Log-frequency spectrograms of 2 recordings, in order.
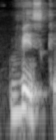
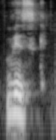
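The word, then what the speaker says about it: whisk: बट इसमें H silent है। एच को प्रोनाउंस नहीं किया जाता। इसको बोला जाता है विस्क। डब्ल्यू आई एस के विस्क।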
